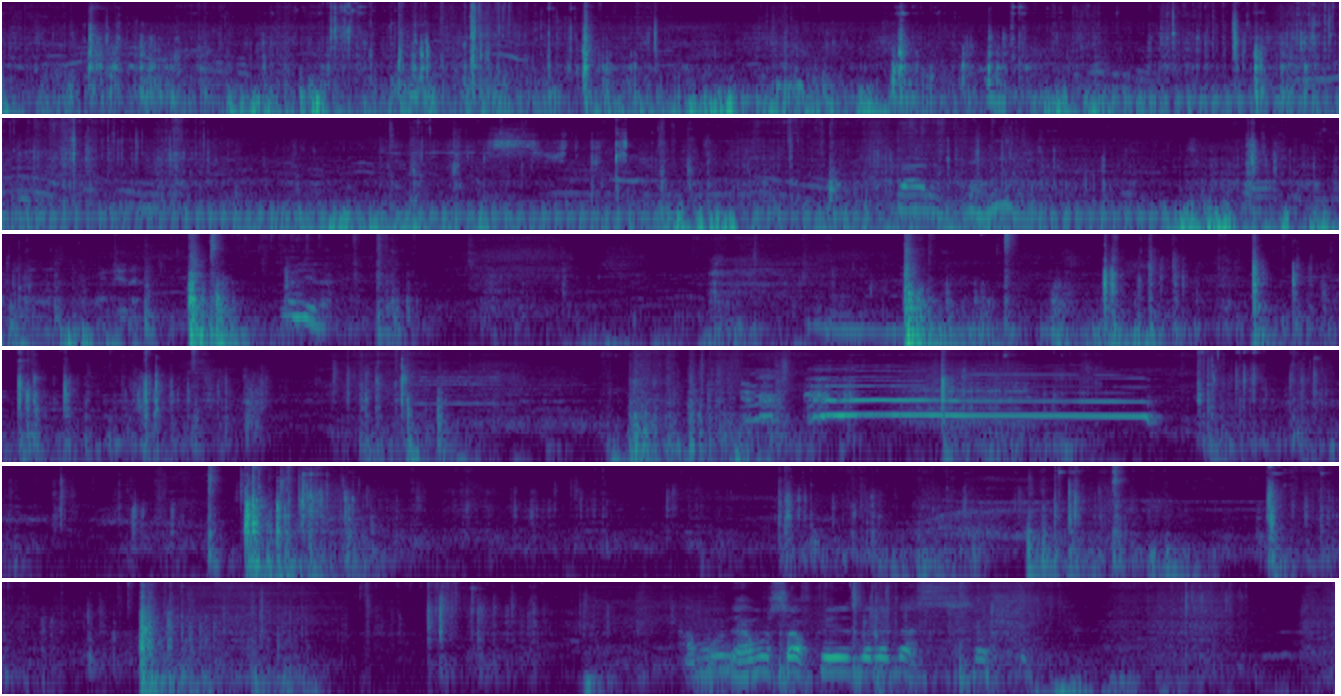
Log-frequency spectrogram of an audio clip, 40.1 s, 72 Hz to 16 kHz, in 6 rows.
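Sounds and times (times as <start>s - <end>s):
rooster crowing: 23.8s - 25.9s.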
